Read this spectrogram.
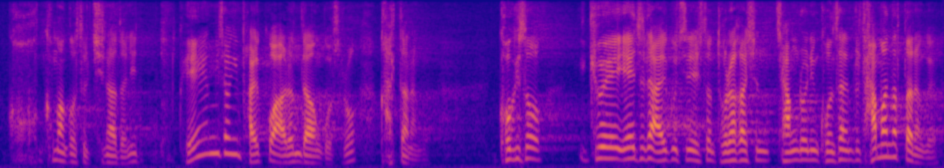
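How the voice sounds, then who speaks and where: A man's voice: on the high side, a bit bright. A man preaching a sermon as a pastor in a church sanctuary, telling a story emphatically and reading scripture aloud. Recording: long church hall reverb.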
